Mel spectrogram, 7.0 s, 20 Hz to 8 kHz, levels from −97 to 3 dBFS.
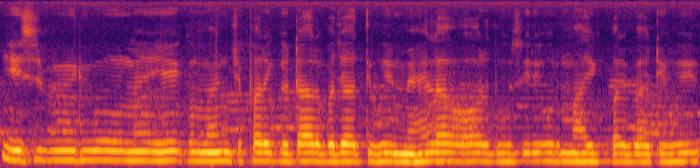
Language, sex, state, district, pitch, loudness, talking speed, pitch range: Hindi, male, Bihar, Samastipur, 150 Hz, -15 LUFS, 155 wpm, 145-160 Hz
